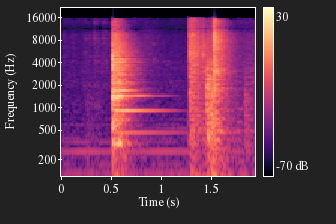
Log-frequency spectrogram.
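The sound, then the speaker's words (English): A sharp metallic clang rings out and fades, followed by a quick pair of clattering knocks, as pots bump together while someone cooks, with no talking. “Get the pots clanging.”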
